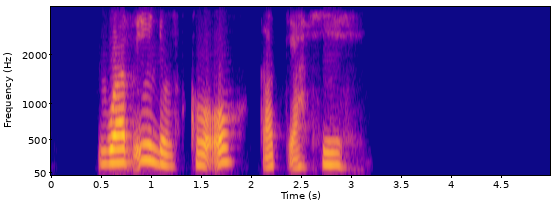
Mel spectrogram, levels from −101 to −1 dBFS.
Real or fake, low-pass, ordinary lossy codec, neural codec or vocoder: fake; 3.6 kHz; Opus, 24 kbps; codec, 16 kHz, 4 kbps, FunCodec, trained on LibriTTS, 50 frames a second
